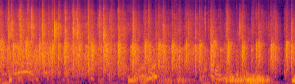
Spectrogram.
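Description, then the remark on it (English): Sustained applause from an audience at a book reading, welcoming author Keith Gessen: dense rapid clapping for several seconds at a steady, fairly loud level, with faint voices murmuring underneath. “Let's give a hell of a warm applause to Keith Gessen.”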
